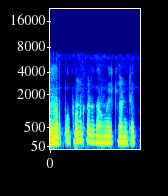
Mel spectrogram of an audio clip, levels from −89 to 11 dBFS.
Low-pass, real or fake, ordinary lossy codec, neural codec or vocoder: 7.2 kHz; real; none; none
